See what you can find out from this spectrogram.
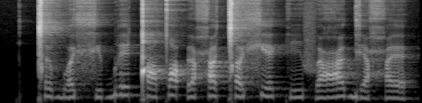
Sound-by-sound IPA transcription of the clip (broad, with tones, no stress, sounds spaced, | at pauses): ǀ ɘ˨ b ɐ˨ xʲ ɘ˨ b e˦ ǃ ɨ˨ tˤ ɘ˦ ʔ ɨ˨ ħ ɐ˦ ǀ ɐ˦ xʲ ɛ˦ k i˨ f ɘ˨ ʕ ɘ˦ ɡ e˨ ħ ɛ˨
